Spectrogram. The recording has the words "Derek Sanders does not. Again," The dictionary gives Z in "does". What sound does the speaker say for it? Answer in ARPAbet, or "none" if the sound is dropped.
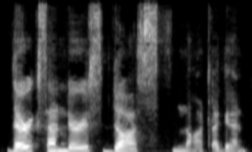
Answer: S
